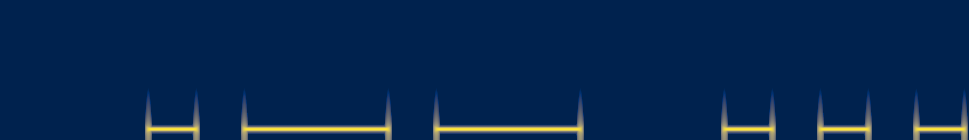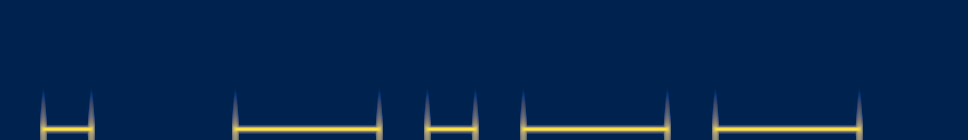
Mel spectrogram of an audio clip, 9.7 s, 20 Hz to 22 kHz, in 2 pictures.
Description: Morse code, heard as a keyed tone, about 5 wpm, 250 Hz. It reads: WHY
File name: morse / morse-training-05WPM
